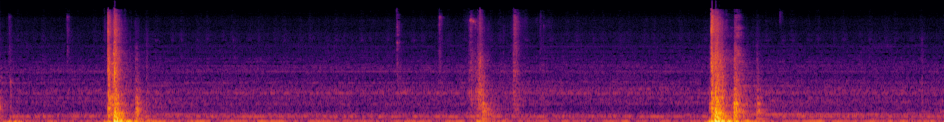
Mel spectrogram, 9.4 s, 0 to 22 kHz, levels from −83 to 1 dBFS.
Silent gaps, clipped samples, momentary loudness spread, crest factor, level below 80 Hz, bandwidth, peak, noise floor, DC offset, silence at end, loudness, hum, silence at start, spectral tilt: none; under 0.1%; 23 LU; 22 dB; -26 dBFS; 16.5 kHz; 0 dBFS; -38 dBFS; under 0.1%; 0 s; -19 LUFS; none; 0 s; -4.5 dB/octave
